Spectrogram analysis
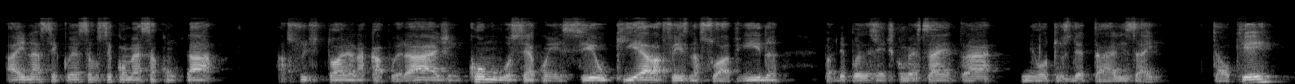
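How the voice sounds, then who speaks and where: A man from Brazil, a capoeira master hosting a live interview on a video call, speaking in a slow, deliberate, fatherly way. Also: low voice, fairly even intonation, a bit bright, reverberant.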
